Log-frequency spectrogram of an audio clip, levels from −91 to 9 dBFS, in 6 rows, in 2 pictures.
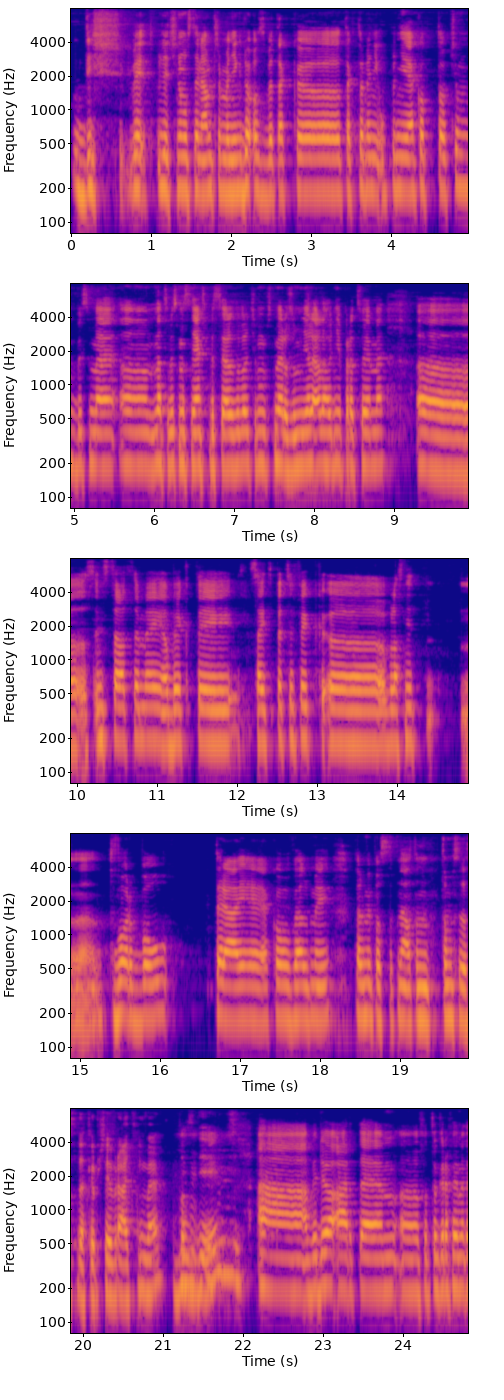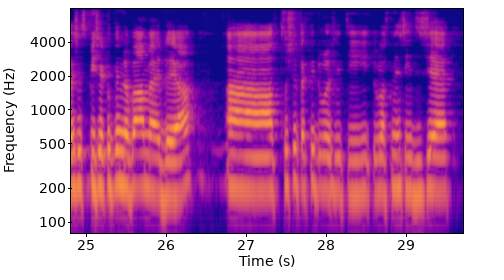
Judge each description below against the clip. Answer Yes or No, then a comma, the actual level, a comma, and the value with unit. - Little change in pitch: Yes, narrow, 1.2 semitones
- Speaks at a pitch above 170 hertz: Yes, high, 190 Hz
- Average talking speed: Yes, average, 135 wpm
